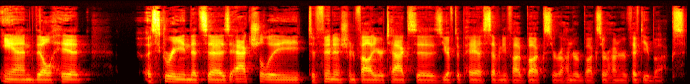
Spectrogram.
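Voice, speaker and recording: Lowish-voiced American man, halting explainer. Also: level tone, a bit bright. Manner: halting, stumbles and rephrases. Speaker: reporter being interviewed. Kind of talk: conversational explanation.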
